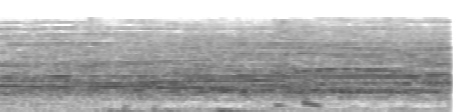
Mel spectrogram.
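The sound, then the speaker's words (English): Crowd noise from the audience at a Hall H convention panel, a steady wash of murmuring voices with a few faint whoops and calls rising briefly out of the hum. “It sounded like there was a decent crowd there. There was people there.”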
